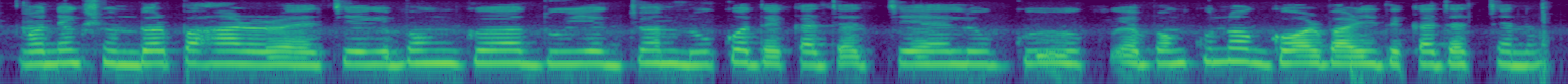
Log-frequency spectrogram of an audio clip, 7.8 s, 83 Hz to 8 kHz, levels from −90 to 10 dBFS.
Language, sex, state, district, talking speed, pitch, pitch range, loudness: Bengali, female, Assam, Hailakandi, 130 wpm, 250 Hz, 240-260 Hz, -17 LUFS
